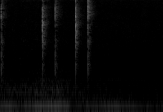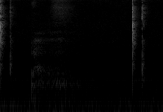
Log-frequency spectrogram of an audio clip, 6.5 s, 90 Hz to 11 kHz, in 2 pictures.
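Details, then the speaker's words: Clicking, often in pairs every second or two, over low motor hum from a 3D pen on a silicone mat; nozzle not heated enough, so filament is pushed faster than it melts and the drive motor skips. "you hear that clicking and your pen it means you're extruding filament faster than it can melt and the little motor that's pushing the filament isn't happy with you"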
